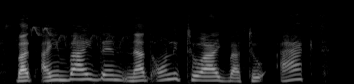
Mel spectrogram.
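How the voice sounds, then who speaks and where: On a very clean recording with a silent background and a dry, close sound with no echo, a man speaks at a fairly slow pace with lively intonation. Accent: Spanish. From Colombia. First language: Spanish. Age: 60s. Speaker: theatre practitioner and psychologist. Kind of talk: conference talk.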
